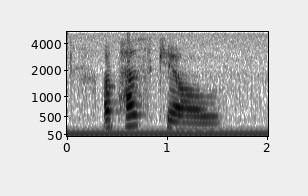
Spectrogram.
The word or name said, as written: opuscule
